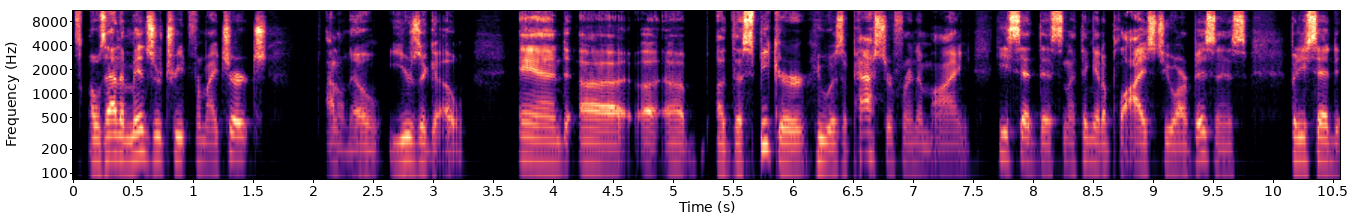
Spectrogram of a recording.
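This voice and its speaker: A man at a fairly quick pace with ordinary pitch variation, against a quiet background. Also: medium pitch for a man. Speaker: real estate agent. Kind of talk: presentation. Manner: fast.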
